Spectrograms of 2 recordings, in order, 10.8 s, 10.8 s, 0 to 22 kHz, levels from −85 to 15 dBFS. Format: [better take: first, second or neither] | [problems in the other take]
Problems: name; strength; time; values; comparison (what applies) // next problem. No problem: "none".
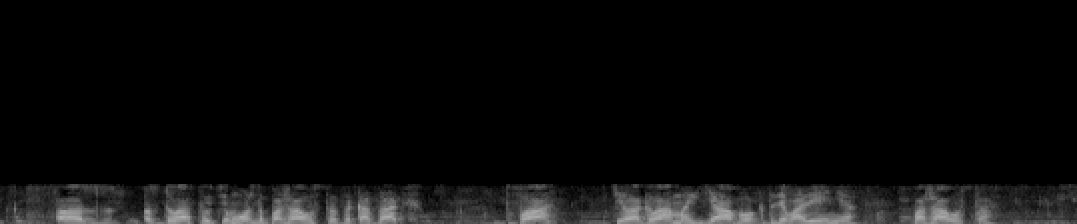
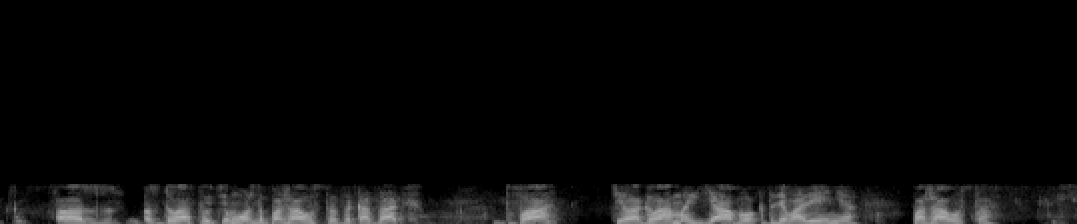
first | noise reduction (neural mask model Resemble Enhance denoiser)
